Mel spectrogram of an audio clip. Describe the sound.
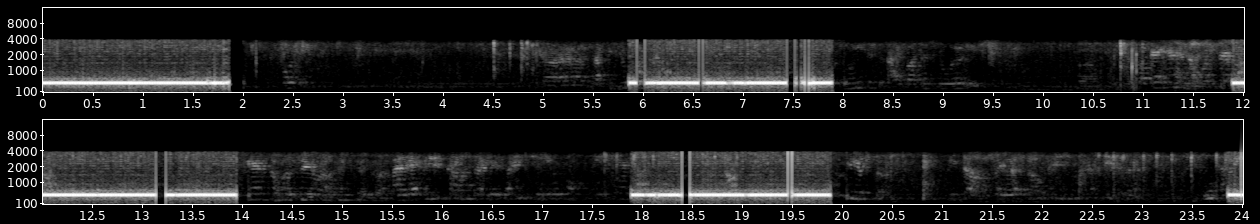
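A telephone ringback tone plays while a call connects to a company extension: four steady buzzing tone bursts of about two seconds each, separated by longer silent gaps with faint low noise between them.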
